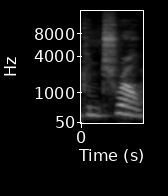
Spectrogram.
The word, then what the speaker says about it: control: Đấy, từ đọc là control, control. Đừng đọc là control, nhớ chưa? Control, đây cũng là âm ơ luôn. Đó, control, đây là âm ô này.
